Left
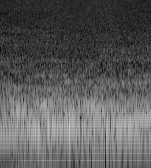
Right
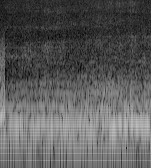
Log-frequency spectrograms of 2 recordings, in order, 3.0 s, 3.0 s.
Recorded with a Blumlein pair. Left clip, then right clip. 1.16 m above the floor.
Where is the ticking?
20° left.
